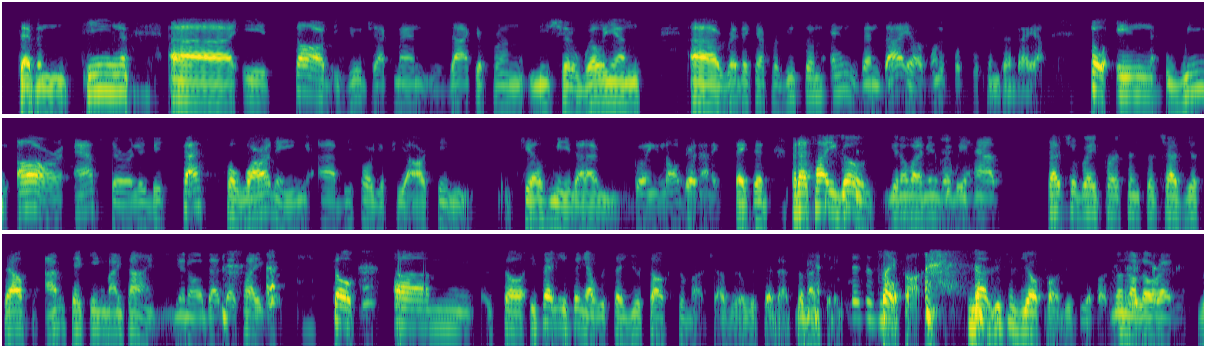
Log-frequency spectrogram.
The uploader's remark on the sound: On the phone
